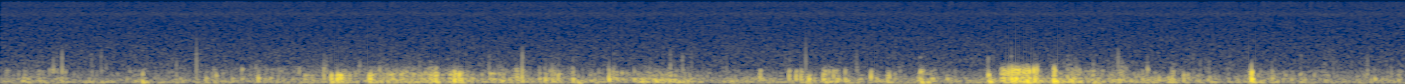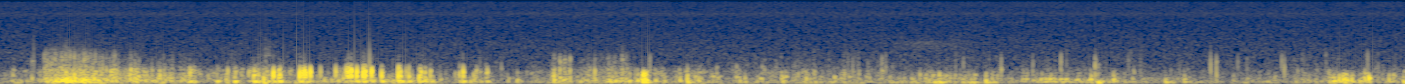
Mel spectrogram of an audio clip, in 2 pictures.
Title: my stomach growling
